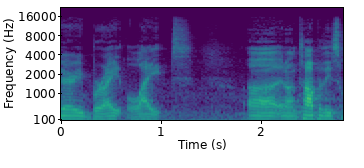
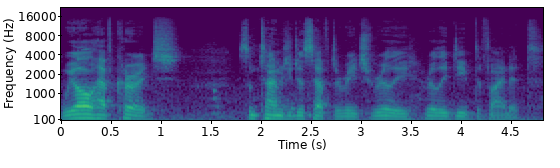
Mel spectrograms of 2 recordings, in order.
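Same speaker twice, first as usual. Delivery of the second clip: very sincere, earnest, heartfelt, no irony at all. Voicing an NPC with a hand on a player's shoulder: very sincere. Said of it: "he says this very sincerely".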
